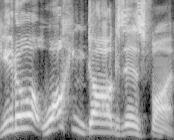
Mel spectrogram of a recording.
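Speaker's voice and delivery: put-on very high, swooping, over-the-top American accent. Retelling an actor ordering at a cafe: imitating an exaggerated American voice. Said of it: "sounded American".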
